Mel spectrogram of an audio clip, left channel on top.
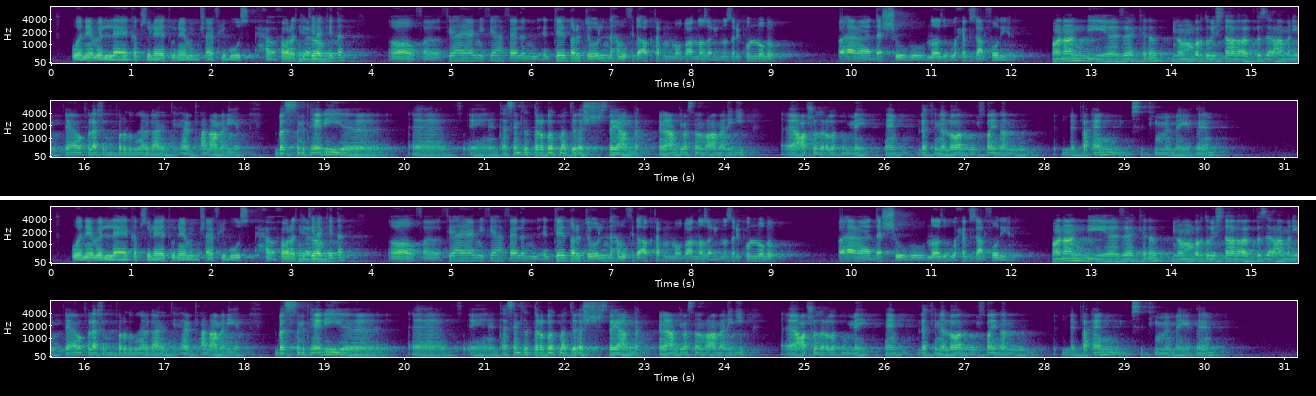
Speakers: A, on the right (about 50°); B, in the centre.
A: ونعمل آه، كبسولات ونعمل مش عارف لبوس ح- حوارات
B: يا
A: كتيرة
B: رب
A: كده اه ففيها يعني فيها فعلا تقدر تقول انها مفيده اكتر من الموضوع النظري النظري كله بقى دش ونظ- وحفظ على الفاضي يعني
B: وانا عندي زي كده ان هم برضه بيشتغلوا على الجزء العملي وبتاع وفي الاخر برضه بنرجع نمتحن امتحان عملي يعني بس متهيألي آه، آه، يعني تقسيمة الدرجات ما تبقاش زي عندك يعني عندي مثلا العملي دي آه، عشر درجات من مية فاهم لكن اللي هو الفاينل الامتحان ستين من مية فاهم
